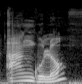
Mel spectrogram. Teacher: en ángulo la n es velar porque aparece antes de la consonante velar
